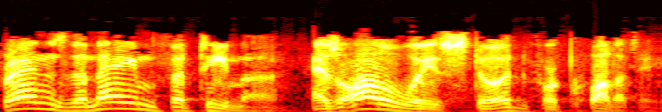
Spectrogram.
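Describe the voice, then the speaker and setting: A man's voice: medium pitch, huge pitch swings, moderate pace, husky, no room sound. A man announcing on 1950s radio, reading scripted copy with emphatic, punchy phrasing. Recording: dull 1950s radio recording, music.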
